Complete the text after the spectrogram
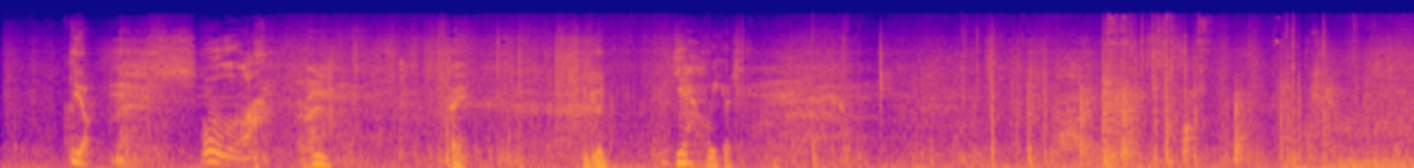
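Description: A toddler babbles and fusses.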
